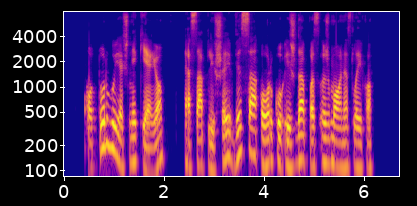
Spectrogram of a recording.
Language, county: Lithuanian, Šiauliai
